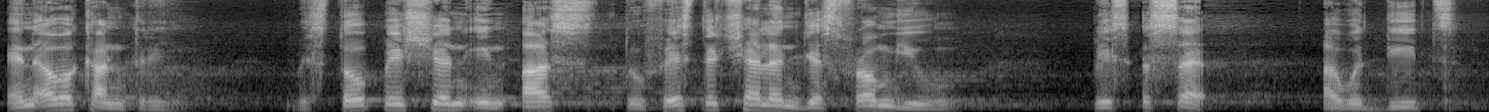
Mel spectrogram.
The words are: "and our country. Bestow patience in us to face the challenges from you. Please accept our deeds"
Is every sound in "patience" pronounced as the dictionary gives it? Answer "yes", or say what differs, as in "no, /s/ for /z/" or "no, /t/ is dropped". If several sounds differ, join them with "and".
no, /s/ is dropped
